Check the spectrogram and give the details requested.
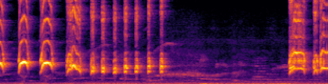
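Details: Orange-headed thrush in loud ngeplong-style song used to stimulate captive birds into breeding condition: quick run of bright, slurred notes with buzzy overtones, then a pause before a fresh burst starts. Low background hum.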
